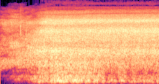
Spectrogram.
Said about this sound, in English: you just make a noise and then it's just a static noise that just plays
